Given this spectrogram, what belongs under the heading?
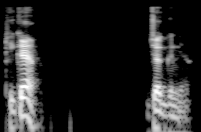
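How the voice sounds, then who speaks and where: A man teaching Vedic chanting in an online class, patiently repeating each syllable slowly and correcting pronunciation over a video call. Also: fairly low pitch, very animated, creaky.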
